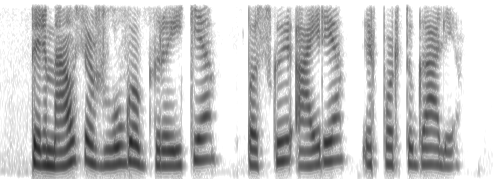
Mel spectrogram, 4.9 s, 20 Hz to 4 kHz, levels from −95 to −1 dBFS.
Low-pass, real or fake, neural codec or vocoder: 3.6 kHz; fake; vocoder, 44.1 kHz, 80 mel bands, Vocos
